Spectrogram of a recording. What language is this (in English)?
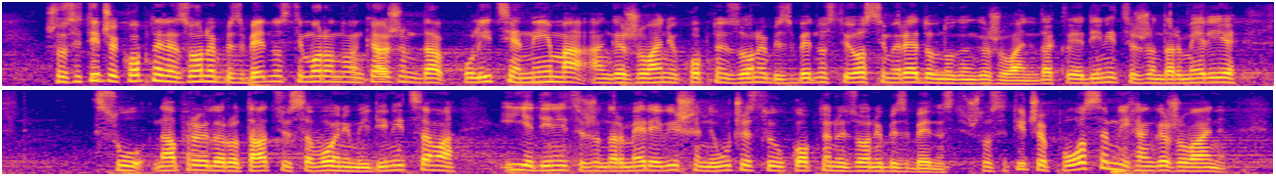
Serbian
